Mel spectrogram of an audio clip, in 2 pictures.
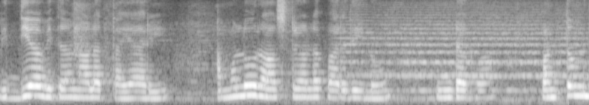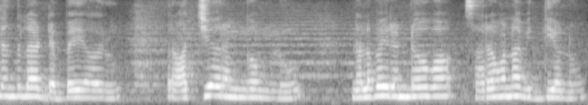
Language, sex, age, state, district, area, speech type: Telugu, female, 18-30, Andhra Pradesh, Sri Balaji, rural, spontaneous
